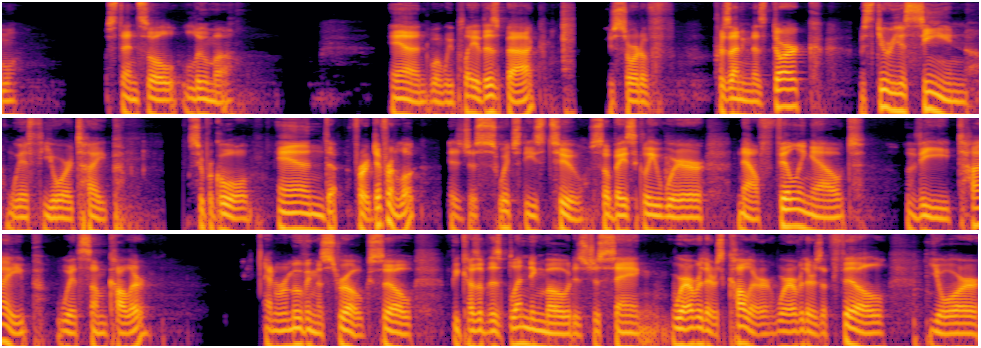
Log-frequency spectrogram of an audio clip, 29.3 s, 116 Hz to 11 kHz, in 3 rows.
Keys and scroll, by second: 5.5 space, 13.2 space.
